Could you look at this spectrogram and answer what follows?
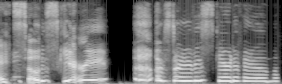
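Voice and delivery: hammed-up high scared voice; mock fear. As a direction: squeal it in fake fright.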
